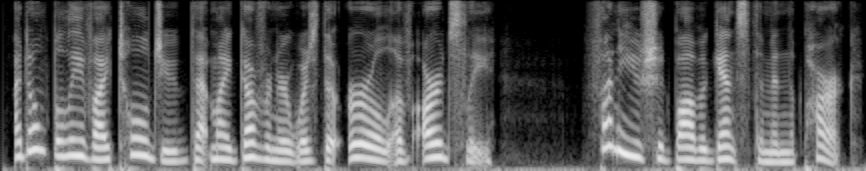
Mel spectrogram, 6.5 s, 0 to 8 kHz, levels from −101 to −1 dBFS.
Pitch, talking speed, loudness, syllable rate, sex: 220 Hz, 210 wpm, -17 LUFS, 5.5 syllables/s, female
